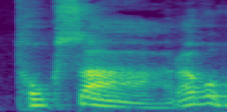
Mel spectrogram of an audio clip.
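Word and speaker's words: δόξα: 주로 하나님께만 쓰는 표현인데 히브리어로는 카보드, 헬라어로는 독사라고 발음을 합니다.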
